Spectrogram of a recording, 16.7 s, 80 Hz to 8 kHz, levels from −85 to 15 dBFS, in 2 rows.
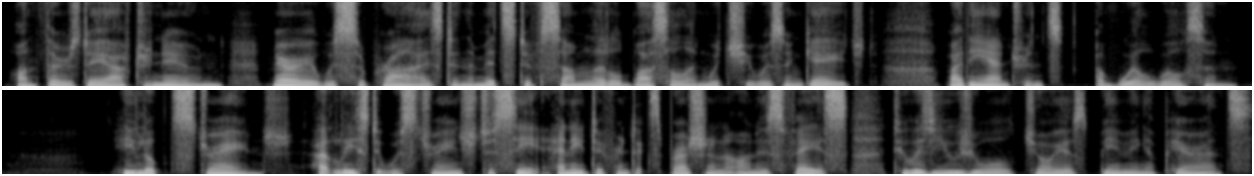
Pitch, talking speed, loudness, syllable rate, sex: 175 Hz, 165 wpm, -21 LUFS, 5.1 syllables/s, female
